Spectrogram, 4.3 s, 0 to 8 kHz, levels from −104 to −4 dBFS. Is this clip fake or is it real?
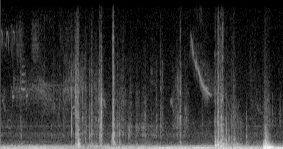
real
